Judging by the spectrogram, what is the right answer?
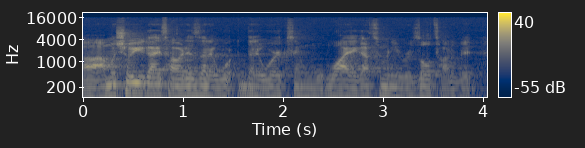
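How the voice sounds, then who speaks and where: Over noticeable background noise and audible room echo, a man with a fairly low pitch talks at a very fast pace in a monotone, flat intonation. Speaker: online marketing vlogger. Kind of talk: tutorial.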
